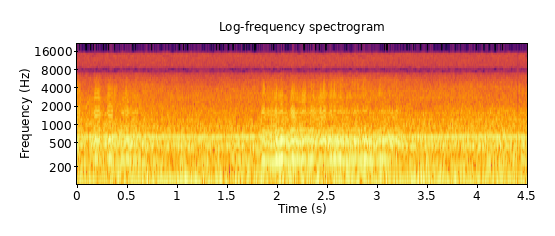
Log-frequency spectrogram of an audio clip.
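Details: Honey bee flying close around the person recording, hovering near them; a low droning buzz swells in and out, loudest early and again mid-way, over a steady faint electrical tone.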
